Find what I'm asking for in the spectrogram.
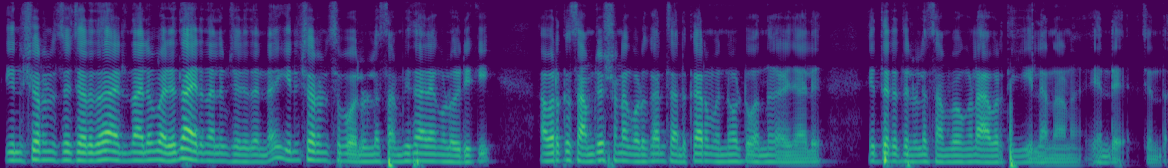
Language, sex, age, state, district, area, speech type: Malayalam, male, 45-60, Kerala, Thiruvananthapuram, urban, spontaneous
